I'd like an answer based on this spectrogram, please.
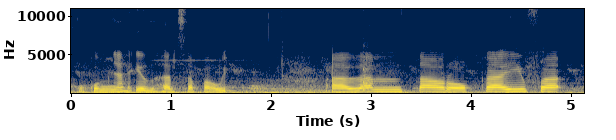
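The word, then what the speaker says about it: كيف: Ilham syafawi alam taro Kaifa khai ini dibacanya lunak karena hukumnya Lina daya sukun bertemu huruf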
